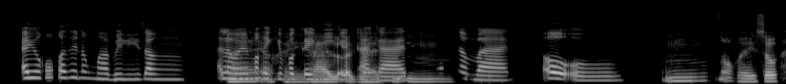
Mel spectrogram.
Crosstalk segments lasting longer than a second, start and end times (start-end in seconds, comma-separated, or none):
2.3-4.5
